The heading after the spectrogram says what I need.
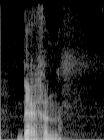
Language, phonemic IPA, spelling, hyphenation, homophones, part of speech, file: Dutch, /ˈbɛrɣə(n)/, bergen, ber‧gen, Bergen, verb / noun, Nl-bergen.ogg
- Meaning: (verb) 1. to store, to stash away 2. to salvage (a vessel); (noun) plural of berg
